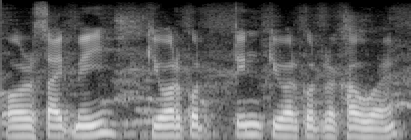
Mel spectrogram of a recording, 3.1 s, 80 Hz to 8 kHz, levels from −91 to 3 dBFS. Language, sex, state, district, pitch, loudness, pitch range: Hindi, male, Arunachal Pradesh, Lower Dibang Valley, 150 Hz, -16 LUFS, 140-160 Hz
